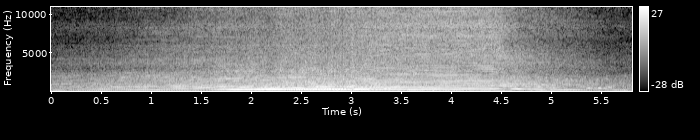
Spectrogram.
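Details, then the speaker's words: Bajaj Pulsar NS160 BS6 that would only start at full throttle, after fuel pump cleaning and priming with key cycled ten times: smooth, even note rises gently under light throttle and settles without stumbling or stalling; starting and pickup problems fixed. "கவனியுங்கள், அது 1.5-ல் மிகச் சரியாக இயங்குகிறது, நான் மெதுவாகத்தான் ஆக்சிலரேட்டரை அழுத்துகிறேன். வாகனம் அணையவில்லை."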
